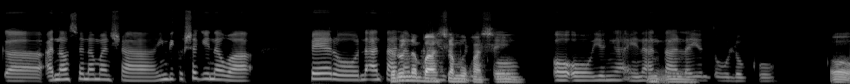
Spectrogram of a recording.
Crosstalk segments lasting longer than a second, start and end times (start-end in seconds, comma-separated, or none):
3.9-5.2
